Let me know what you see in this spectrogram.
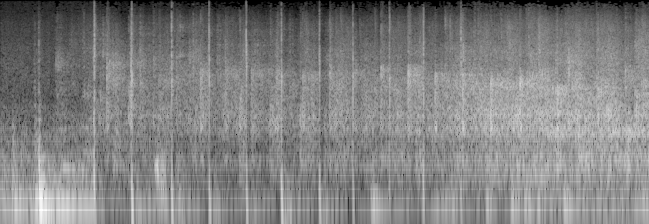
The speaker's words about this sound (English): Could you stand up and get applause from us?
